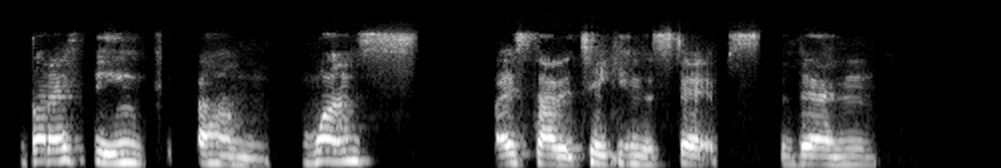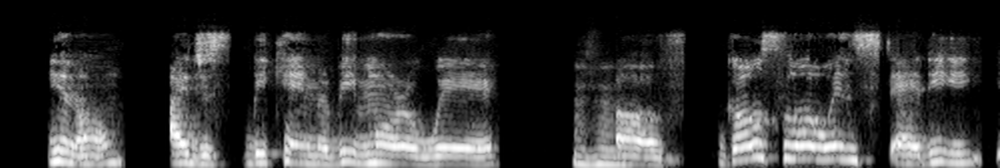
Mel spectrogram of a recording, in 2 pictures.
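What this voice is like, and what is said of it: Emotional, choked-up voice. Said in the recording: “I'm starting to get a bit emotional.”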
